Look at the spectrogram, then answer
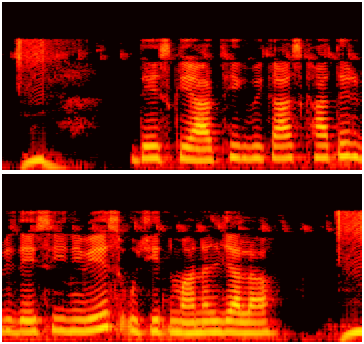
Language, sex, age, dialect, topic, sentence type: Bhojpuri, female, 41-45, Western, banking, statement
